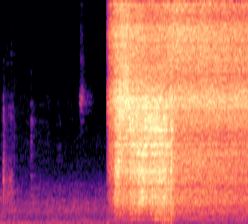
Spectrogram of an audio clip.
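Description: Air hissing out of the valve of a bicycle's Schwalbe Marathon tyre as it is let down: a loud, steady hiss that starts suddenly about a second in.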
